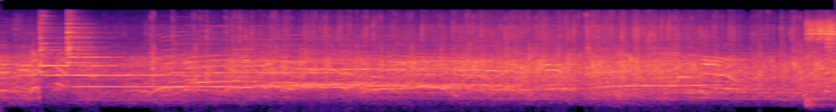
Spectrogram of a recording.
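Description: Boxing ring bell struck twice about half a second in, ringing for about a second and a half to end the round, followed by the crowd cheering and shouting.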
